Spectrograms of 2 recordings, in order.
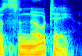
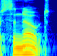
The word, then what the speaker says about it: cenote: And it was also built on top of a cenote or a cenote, depending on who you talk to. That's how you pronounced it, which is just a big, if you haven't been to Mexico, they call them a cenote or cenote.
